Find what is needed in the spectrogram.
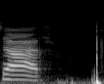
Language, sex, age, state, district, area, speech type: Hindi, female, 45-60, Uttar Pradesh, Mau, urban, read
